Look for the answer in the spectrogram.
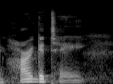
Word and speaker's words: Hargitay: I never know how to say her name. – I think that's how you say it. Mariska Hargitay. – Hargitay.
